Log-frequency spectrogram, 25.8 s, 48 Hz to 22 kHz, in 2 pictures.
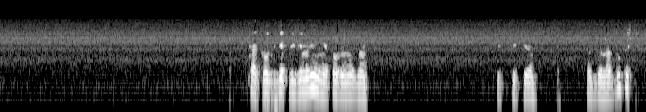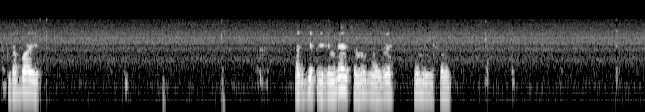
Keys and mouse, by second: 6.9-11.2 drag, 14.0 click, 16.3-17.8 drag, 19.8-22.7 drag, 23.1-25.1 middle drag.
